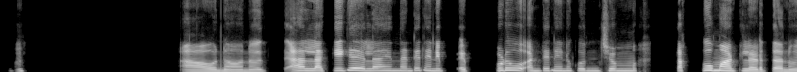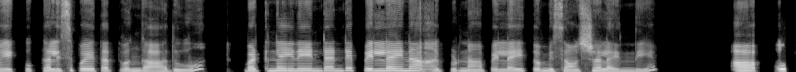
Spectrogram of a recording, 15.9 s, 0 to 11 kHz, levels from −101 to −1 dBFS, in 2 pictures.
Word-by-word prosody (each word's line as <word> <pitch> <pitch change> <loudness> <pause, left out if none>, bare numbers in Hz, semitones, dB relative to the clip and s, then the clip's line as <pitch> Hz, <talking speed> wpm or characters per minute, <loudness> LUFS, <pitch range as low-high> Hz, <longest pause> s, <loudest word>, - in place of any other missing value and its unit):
హ్మ్. 250 - -12 1.7
అవునవును. 220 0 -1 0.4
ఆ! - - +5 0.2
లక్కీగా 310 +5 +3
ఎలా 290 0 -1
అయ్యిందంటే 290 0 -5
నేనిప్ 275 -4 -2 0.2
ఎప్పుడూ 335 +8 -5 0.2
అంటే 260 +3 -5
నేను 280 0 -5
కొంచెం 265 +1 -4 0.6
తక్కువ 270 +5 0
మాట్లాడతాను. 235 -5 +3
ఎక్కువ 250 +3 -10
కలిసిపోయే 275 +3 +2
తత్వం 240 +1 -2
గాదు. 200 -1 -1 0.7
బట్ 270 0 +2
నేనేంటంటే 270 +1 +2
పెళ్ళైన 285 +1 +4 0.3
ఇప్పుడు 240 +1 -8
నా - - -1 0.2
పెళ్ళయ్యి 230 +2 +1
9 235 -2 -2
సంవత్సరాలయింది. 220 -5 -1 1.0
ఆ! - - +8 0.3
పో 260 - +5
255 Hz, 100 wpm, -26 LUFS, 230-280 Hz, 1.7 s, ఆ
